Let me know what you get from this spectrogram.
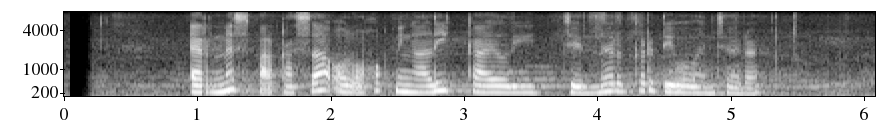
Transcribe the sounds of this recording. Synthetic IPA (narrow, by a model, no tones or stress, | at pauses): ʔɛrnɛspa̰rkasaʔɔlɔhɔk̚niŋalikajlid͡ʒə̤nərkərt̪iwawaɲt͡ʃaɾa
